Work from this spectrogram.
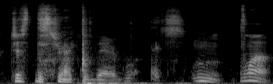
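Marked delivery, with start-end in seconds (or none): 1.9-2.7 appreciative hum, then a smacked kiss noise; chef's-kiss mwah. Acted. Streamer savouring a favourite accent for viewers, chef's-kiss mwah. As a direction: relish it with a raised, punchy "mwah".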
